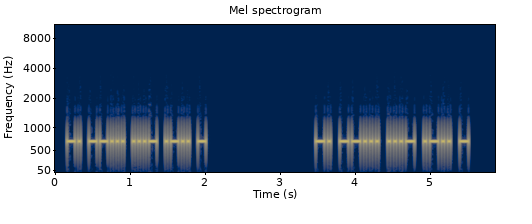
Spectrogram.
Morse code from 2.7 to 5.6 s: N7VLT

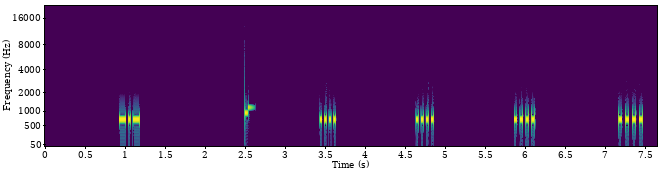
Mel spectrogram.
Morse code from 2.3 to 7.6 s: HHHH

